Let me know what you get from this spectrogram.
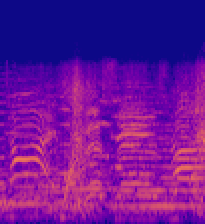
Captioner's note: crack; cracking whip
